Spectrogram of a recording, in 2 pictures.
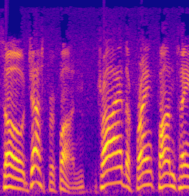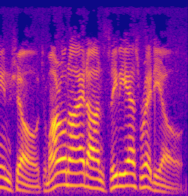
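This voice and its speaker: A man announcing in polished 1950s network radio style. His voice is fairly high and swings in pitch. The old broadcast sounds slightly dull. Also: big pitch swings, a little slow.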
